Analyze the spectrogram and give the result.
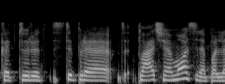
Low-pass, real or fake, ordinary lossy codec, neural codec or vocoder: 7.2 kHz; real; Opus, 64 kbps; none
